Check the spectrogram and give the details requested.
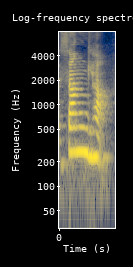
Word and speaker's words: संज्ञा: लेकिन हमारा जो हम ये बोलते हैं ज्ञ, हम इसको बोलते हैं संज्ञा। ग की साउंड निकालते हैं, ग की ध्वनि का उच्चारण करते हैं।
